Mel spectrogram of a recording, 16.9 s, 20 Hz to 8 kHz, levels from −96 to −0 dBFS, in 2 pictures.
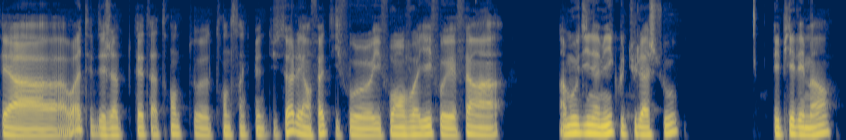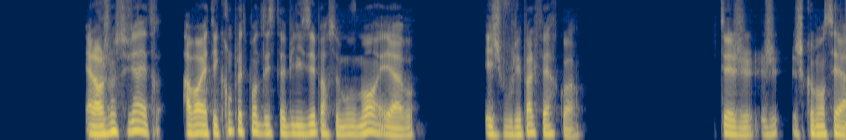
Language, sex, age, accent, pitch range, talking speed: French, male, 20-39, French, 100-130 Hz, 210 wpm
